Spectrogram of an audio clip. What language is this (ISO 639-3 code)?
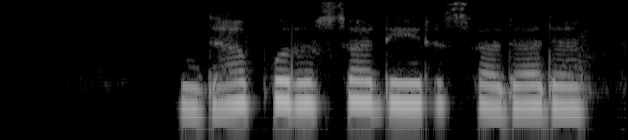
pus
